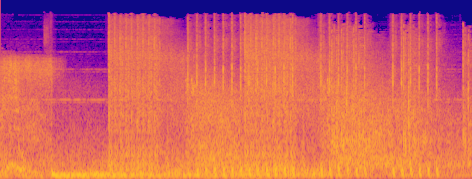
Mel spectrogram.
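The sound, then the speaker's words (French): Kalashnikov gunfire during a violent armored cash-van robbery: loud, dense strings of rapid automatic shots that crack sharply after a brief opening, then continue in repeated bursts to the end. “Tirs de Kalachnikov, grenades, lance-roquettes, un arsenal de guerre et une petite armée.”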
